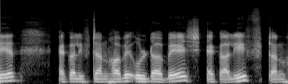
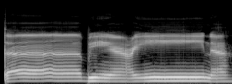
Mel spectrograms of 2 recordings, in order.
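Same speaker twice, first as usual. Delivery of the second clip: slow drawn-out reading; 3 semitones higher, much slower than usual. Shown as a demonstration. Teacher to students, showing how to blend the syllables, slow chanted reading. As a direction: stretch every syllable, very slow and sung out. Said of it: "বানান করে পড়বেন".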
